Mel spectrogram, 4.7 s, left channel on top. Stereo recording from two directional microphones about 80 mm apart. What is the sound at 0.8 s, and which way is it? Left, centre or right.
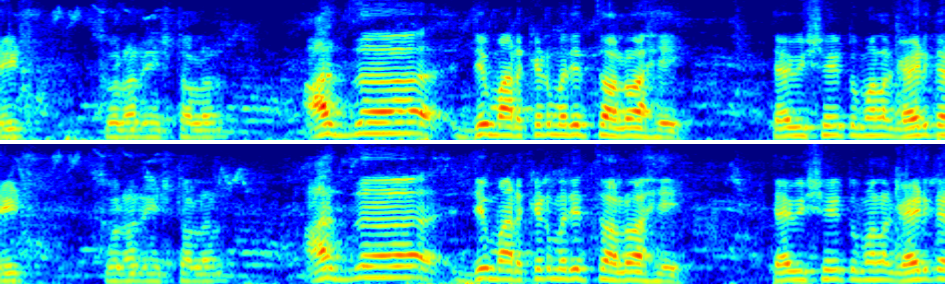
A man's voice, left.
